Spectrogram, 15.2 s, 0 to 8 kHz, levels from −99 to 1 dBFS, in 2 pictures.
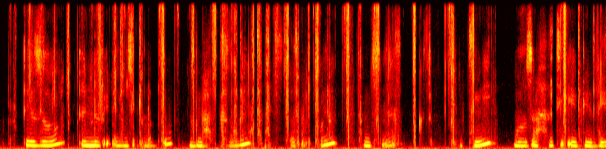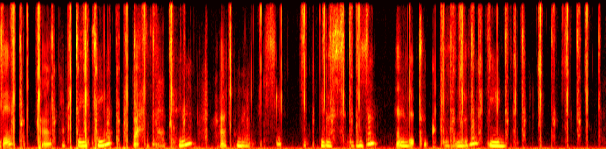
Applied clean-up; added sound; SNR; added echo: neural diffusion model UNIVERSE++.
